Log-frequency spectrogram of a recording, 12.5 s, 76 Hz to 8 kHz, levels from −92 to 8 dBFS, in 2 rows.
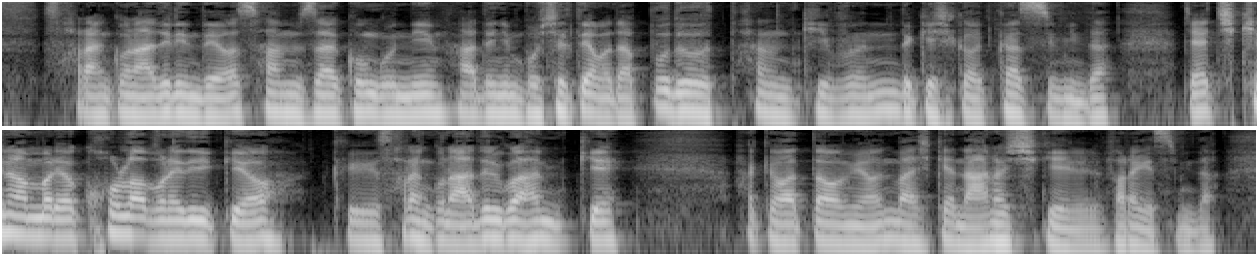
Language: Korean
